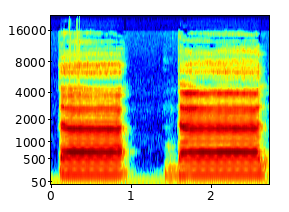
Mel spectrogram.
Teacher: زبان کی نوک اوپر جو ہے نا وہ ثنایا کے اوپر مسوڑوں پہ لگ رہی ہوتی ہے. تو اب ان کو مسوڑے ثنایا ان چیزوں کی بتانے کی ضرورت نہیں ہے، ان کو صرف اتنا پتہ ہو کہ زبان کی نوک ہمارے اوپر کسی جگہ پہ لگ رہی ہے.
